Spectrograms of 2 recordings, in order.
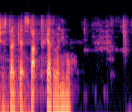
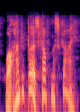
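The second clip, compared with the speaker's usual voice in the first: mocking gullible viewer; 9 semitones higher, 4 dB quieter than usual. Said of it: "You think".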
